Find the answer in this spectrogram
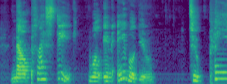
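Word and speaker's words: Plastiq: be paying through plastic plastic and that's how it's spelled p-l-a-s-t-i-q now plastic will enable you to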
